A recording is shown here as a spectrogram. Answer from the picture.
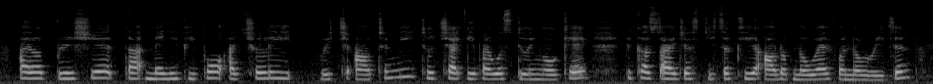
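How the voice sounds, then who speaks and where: Her pitch is high, and her intonation stays fairly even. The woman speaks at a moderate pace on a very clean recording with a silent background. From Vietnam. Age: 20s. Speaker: YouTuber. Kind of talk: personal vlog monologue.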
